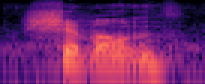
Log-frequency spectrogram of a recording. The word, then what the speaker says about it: Siobhan: So Siobhan will just be S H E V hyphen E N, Siobhan. So easy, right? It's not how she spells it, it doesn't sound that way, but phonetically spelling I think is really important.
